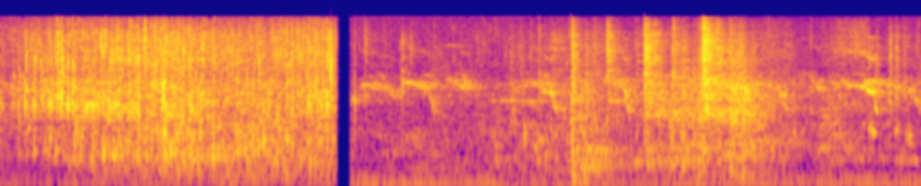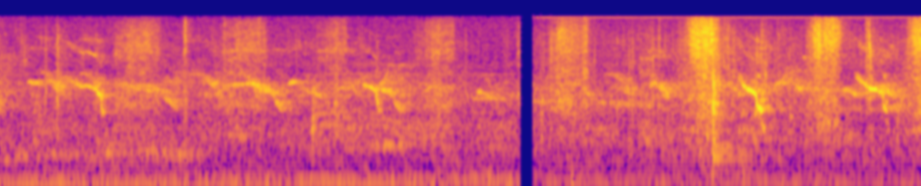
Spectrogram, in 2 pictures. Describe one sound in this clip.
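Hands splash and rub carrots in water.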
